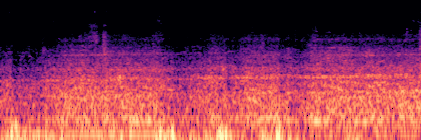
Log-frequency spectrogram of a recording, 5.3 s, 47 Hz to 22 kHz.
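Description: On-board running sound of a JR East E231 series 500 Yamanote Line electric train, heard inside the car: a steady low rumble with a faint whine that edges up in pitch.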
